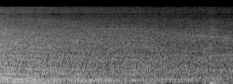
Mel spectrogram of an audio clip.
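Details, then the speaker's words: 2004 Mystichrome Mustang SVT Cobra that was running on six cylinders when bought: crisp, even rev falling away smoothly with no stumble or miss, now running cleanly on all eight cylinders after repairs. "How much better does this sound today than when you guys brought it home? It was on 6 cylinders when we got it."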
